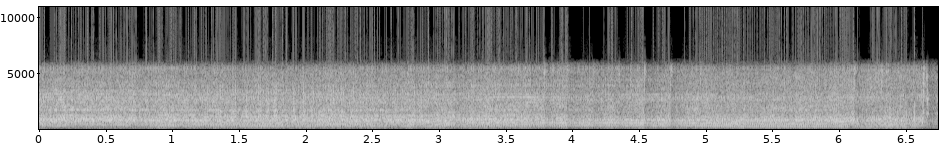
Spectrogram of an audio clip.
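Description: Small motorcycle engine running steadily at cruising speed, with wind rushing over the microphone.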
